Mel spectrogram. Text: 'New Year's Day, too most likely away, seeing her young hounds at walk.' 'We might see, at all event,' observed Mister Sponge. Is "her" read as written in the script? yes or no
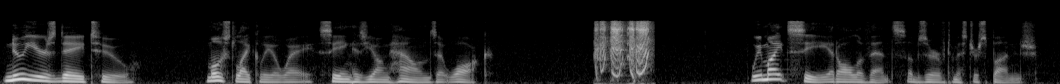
no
